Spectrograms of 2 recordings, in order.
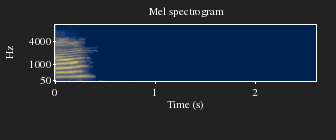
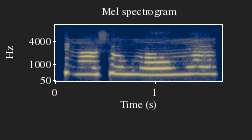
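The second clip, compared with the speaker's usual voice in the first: much higher, drawn-out, delighted hello; excited greeting; 10 semitones higher, much slower than usual. Real, not acted. Greeting Joshua in her chat, high drawn-out delighted hello. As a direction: stretch the hello out to greet a friend.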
